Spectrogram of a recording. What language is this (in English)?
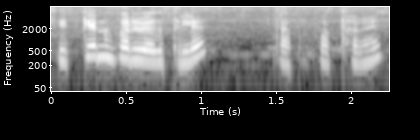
Odia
